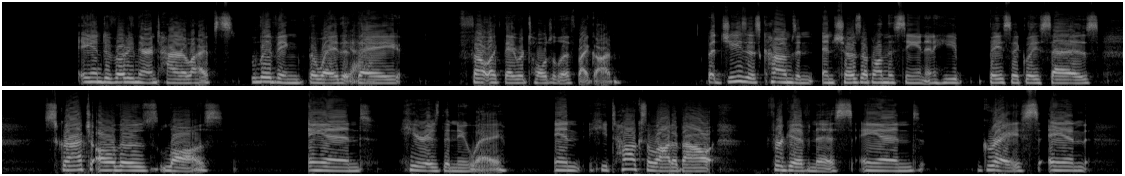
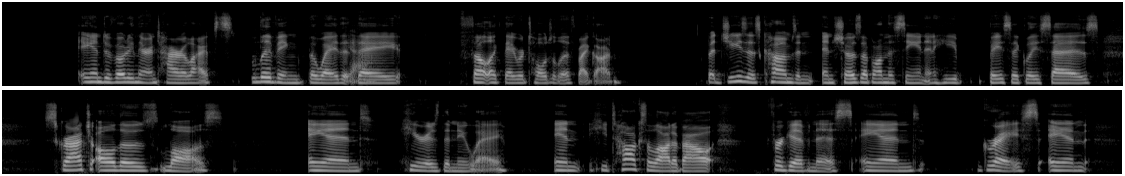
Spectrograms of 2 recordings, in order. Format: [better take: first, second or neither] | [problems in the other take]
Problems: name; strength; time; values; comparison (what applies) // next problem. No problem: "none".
second | distortion; heavy; 11% of the sound clipped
